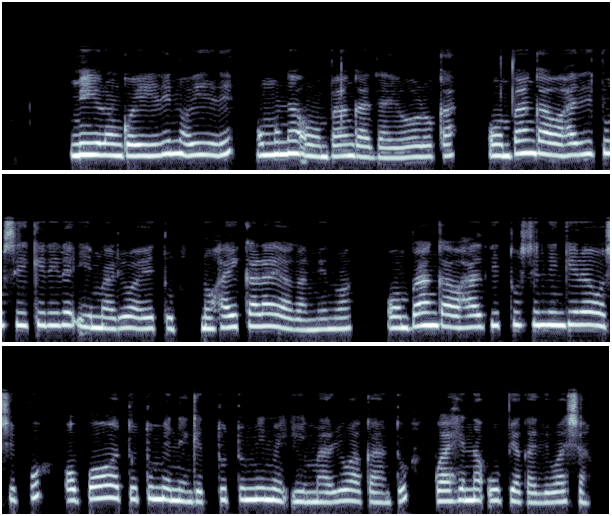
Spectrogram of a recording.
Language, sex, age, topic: Oshiwambo, female, 18-24, finance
